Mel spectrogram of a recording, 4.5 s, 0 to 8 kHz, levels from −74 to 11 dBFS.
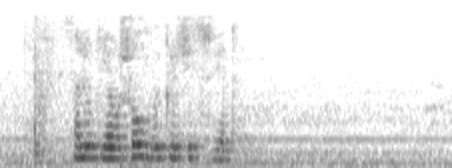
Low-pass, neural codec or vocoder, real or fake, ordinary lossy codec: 7.2 kHz; none; real; MP3, 24 kbps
